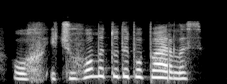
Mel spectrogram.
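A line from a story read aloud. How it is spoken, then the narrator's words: Groaned. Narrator (Ukrainian): простогнала Герміона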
